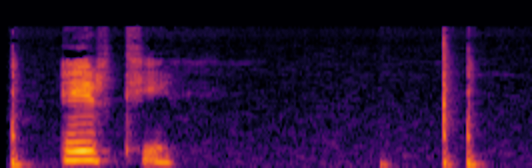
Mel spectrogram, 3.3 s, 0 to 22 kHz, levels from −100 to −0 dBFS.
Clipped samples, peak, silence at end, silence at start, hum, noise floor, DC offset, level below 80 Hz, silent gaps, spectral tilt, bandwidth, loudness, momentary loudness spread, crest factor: under 0.1%; -6 dBFS; 0.35 s; 0.05 s; none; -73 dBFS; under 0.1%; -58 dBFS; none; -5 dB/octave; 11 kHz; -25 LUFS; 18 LU; 22 dB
